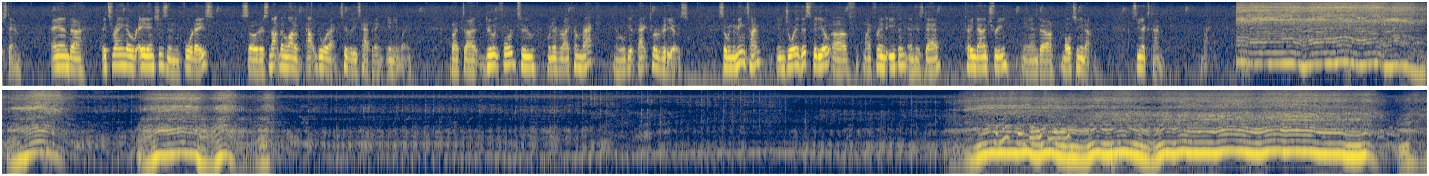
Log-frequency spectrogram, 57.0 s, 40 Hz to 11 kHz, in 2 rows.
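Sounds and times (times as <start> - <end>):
chainsaw cutting wood: 0.0 - 57.0.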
